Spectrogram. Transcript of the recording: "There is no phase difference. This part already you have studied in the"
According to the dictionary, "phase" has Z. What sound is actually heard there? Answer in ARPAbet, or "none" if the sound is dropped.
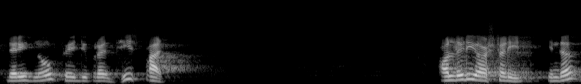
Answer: none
